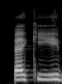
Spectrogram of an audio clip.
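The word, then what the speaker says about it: Beky: My name is Becky.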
